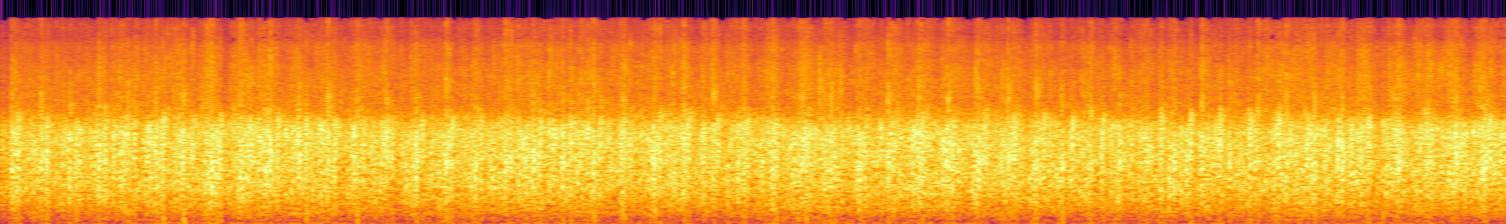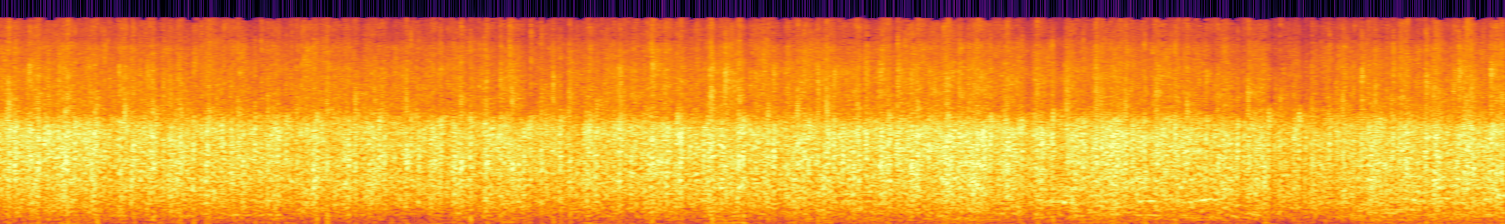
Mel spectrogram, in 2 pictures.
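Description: Large seated audience applauding steadily and at length, a sustained ovation at the close of a speech.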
